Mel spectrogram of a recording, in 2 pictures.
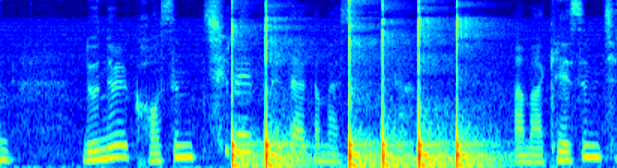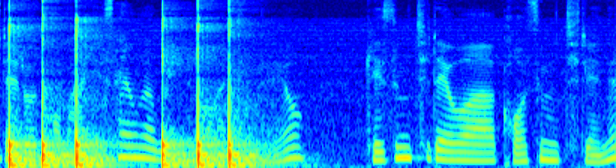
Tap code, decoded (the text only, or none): IN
